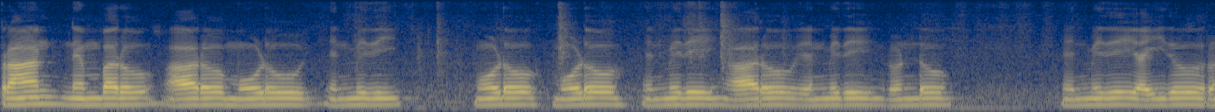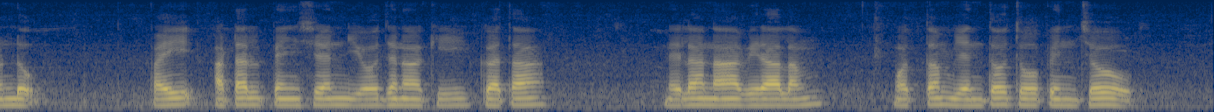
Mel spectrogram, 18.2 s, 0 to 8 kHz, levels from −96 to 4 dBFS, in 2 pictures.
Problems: constant background noise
